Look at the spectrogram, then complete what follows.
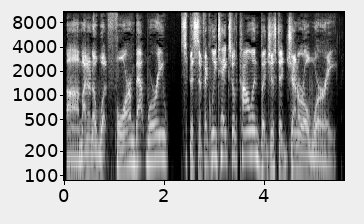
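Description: Animated, bright-voiced man hosting radio chat. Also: on the low side, moderate pace, no room sound, studio quality. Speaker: radio show host. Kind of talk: casual entertainment chat. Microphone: close studio microphone.

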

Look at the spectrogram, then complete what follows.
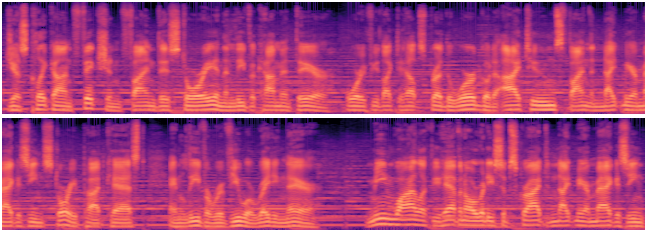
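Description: A man reads a scripted podcast announcement as the host. His voice is low, and music plays clearly underneath it throughout. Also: fairly even intonation, a little fast. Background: music bed.

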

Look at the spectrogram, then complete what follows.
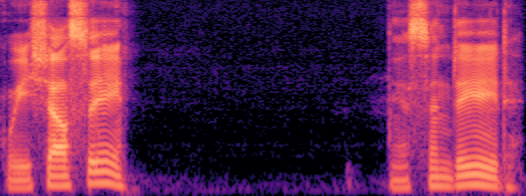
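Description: A man hosting a podcast, relaxed and laughing often, wrapping up the show with plugs. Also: on the low side, slow, no room sound, studio quality. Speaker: podcast host. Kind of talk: casual chat and show sign-off.

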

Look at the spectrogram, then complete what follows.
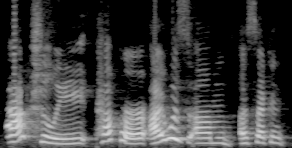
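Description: A woman's voice: sits high, big pitch swings, moderate pace, a bit bright. A woman actress chatting as an interview guest, talking freely with many fillers and restarts. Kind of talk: casual interview chat.

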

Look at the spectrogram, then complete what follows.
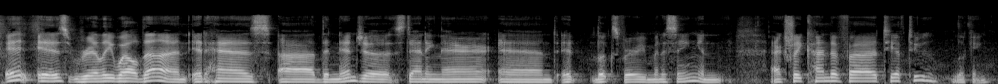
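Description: A man with a medium-pitched voice co-hosts a gaming podcast. He chats casually, feeling his way through his thoughts in a hesitant, meandering delivery. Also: unhurried, hardly any pauses. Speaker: podcast co-host.

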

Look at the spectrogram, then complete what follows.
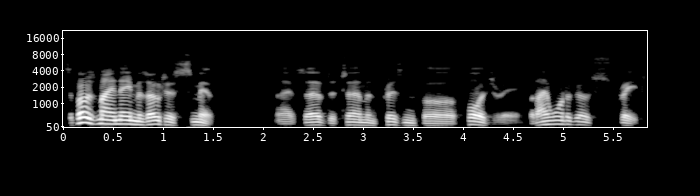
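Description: An actor playing a shrewd, determined police detective in a 1940s radio drama, speaking in a measured, persuasive way. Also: male voice, medium pitch, sing-song, no echo, close to an everyday voice. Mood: sly, confident. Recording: muffled 1940s radio recording.

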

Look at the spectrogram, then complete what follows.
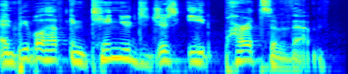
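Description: A man's voice: medium pitch, big pitch swings, darkish tone, husky. A man co-hosting a casual comedy chat show, teasing his friends and swearing freely. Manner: rapid, exaggerated, swearing, teasing. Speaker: co-host.

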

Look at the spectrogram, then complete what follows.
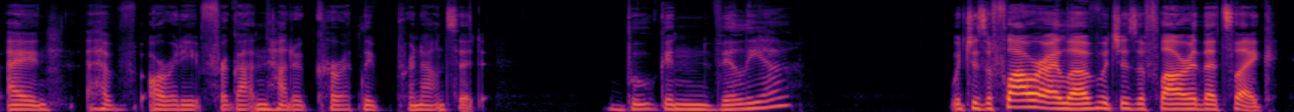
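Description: A woman's voice: low-pitched, dry recording, studio quality. A woman poet from Washington, D.C., talking reflectively and casually about her writing, with frequent filler words. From Washington, D.C., United States. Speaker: author and poet. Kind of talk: reflective podcast interview talk.

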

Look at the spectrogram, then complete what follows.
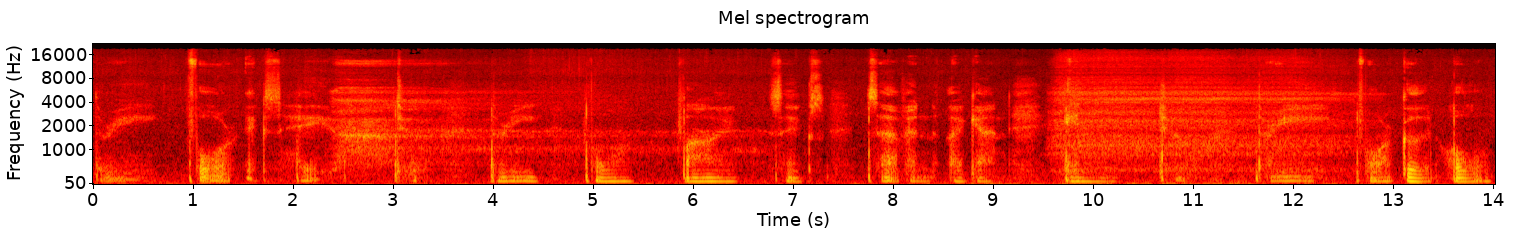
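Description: An actor playing a gentle, steady counselor in an audio drama, speaking in a soothing, unhurried, soft way. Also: male voice, on the low side, in a whisper, full character voice, low-quality recording. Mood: soothing, hushed. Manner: soothing, unhurried, often softly breathy. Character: gentle, steady male counselor guiding breathing exercises.

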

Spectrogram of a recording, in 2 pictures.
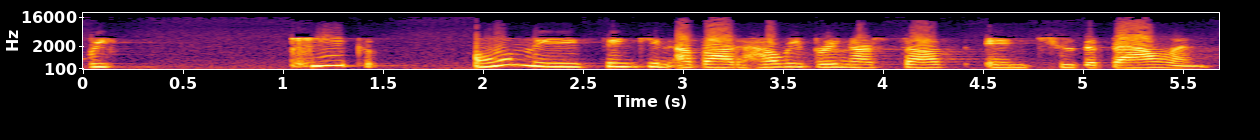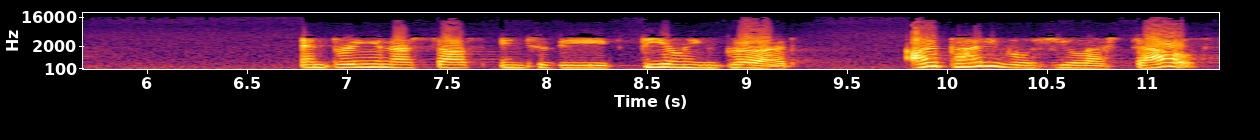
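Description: A woman's voice: mid-range voice, animated, low-quality recording. Middle-aged woman with a Czech accent, earnest. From Czech Republic. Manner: earnest, halting, repeats phrases for emphasis. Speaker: interview guest, intuition healer. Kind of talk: conversational interview.

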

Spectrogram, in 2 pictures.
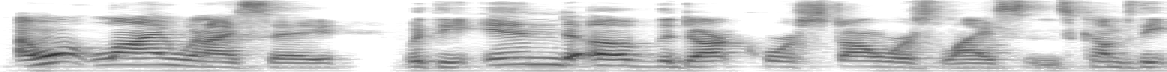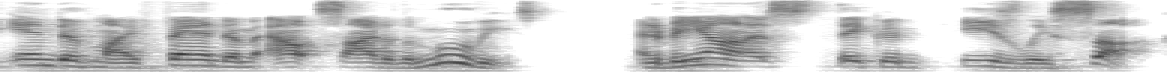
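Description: A man's voice: high voice, animated, brisk, few pauses, sharp tone. A man co-hosting a podcast, talking casually and reading out listener feedback. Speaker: podcast co-host. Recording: dull lo-fi podcast audio.

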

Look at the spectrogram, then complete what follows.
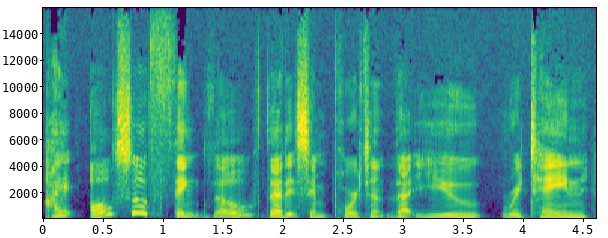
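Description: A woman's voice: lowish voice, expressive, takes it slowly, a little mellow, dry recording, clean studio sound. A woman hosting a podcast, giving thoughtful conversational commentary in articulate, considered phrases. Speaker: podcast host and writer.

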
